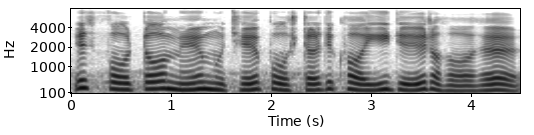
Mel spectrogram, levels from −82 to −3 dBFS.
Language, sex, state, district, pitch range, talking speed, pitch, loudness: Hindi, female, Madhya Pradesh, Katni, 200-230 Hz, 120 wpm, 215 Hz, -14 LUFS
